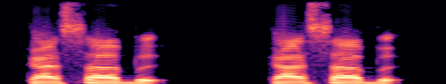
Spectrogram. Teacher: Tentu saja di sini huruf qalqalah seperti yang sudah kita singgung sebelumnya dan kita wanti-wanti bahwa huruf qalqalah di sini adalah huruf ba yang memang langsung dipantulkan ya.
